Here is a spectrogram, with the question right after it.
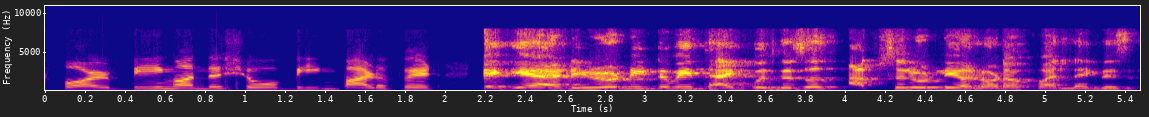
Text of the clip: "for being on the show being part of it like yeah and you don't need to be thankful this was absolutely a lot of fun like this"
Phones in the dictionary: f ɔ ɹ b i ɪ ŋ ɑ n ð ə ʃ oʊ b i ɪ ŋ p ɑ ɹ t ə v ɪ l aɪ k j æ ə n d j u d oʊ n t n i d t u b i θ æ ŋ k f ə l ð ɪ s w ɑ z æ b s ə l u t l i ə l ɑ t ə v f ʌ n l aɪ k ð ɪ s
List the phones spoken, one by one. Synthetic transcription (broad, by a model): f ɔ ɹ b i ɪ ŋ ɑ n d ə ʃ oʊ b i ɪ ŋ p ɑ ɹ t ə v ɪ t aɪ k j æ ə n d j u d oʊ n t n i d t u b i t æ ŋ k f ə l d ɪ s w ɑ z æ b s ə l u t l i ə l ɑ t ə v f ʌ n l aɪ k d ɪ s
